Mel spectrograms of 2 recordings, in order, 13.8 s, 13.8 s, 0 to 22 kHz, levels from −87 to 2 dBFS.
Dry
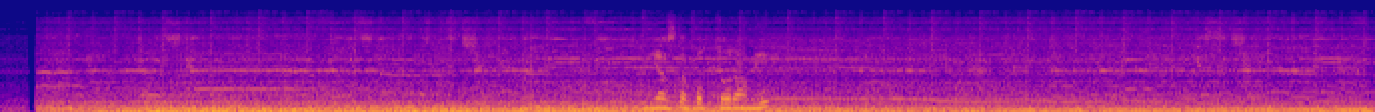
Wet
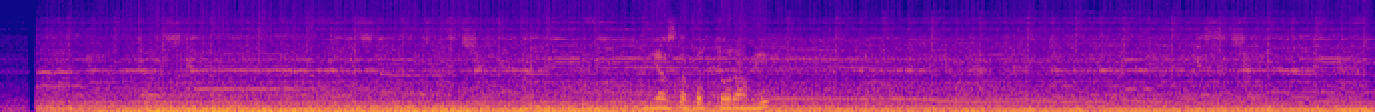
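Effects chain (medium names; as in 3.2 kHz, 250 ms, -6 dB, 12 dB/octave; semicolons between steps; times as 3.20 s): short-mantissa float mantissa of 4-bit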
